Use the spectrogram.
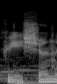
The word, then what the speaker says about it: creation: dearest creature in creation creature creature the t is CH creation is an sh sound dear creature in creation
